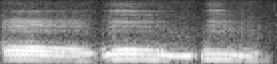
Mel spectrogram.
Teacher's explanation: तो होठ जो है दोनों आपके गोल हो जाएंगे, तो व्रतमुखी बन जाएगा आपका।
